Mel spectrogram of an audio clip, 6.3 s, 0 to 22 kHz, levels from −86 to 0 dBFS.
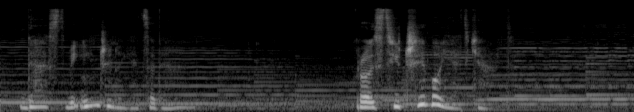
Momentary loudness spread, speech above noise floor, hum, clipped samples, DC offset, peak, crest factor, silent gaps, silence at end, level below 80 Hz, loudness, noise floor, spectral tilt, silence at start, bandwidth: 24 LU; 22 dB; none; under 0.1%; under 0.1%; -18 dBFS; 18 dB; none; 0 s; -70 dBFS; -33 LUFS; -55 dBFS; -6 dB/octave; 0 s; 15.5 kHz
